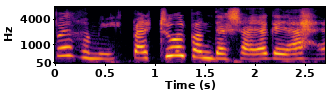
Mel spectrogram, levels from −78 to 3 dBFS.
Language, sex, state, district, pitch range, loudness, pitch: Hindi, female, Uttarakhand, Uttarkashi, 270-385 Hz, -14 LUFS, 300 Hz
